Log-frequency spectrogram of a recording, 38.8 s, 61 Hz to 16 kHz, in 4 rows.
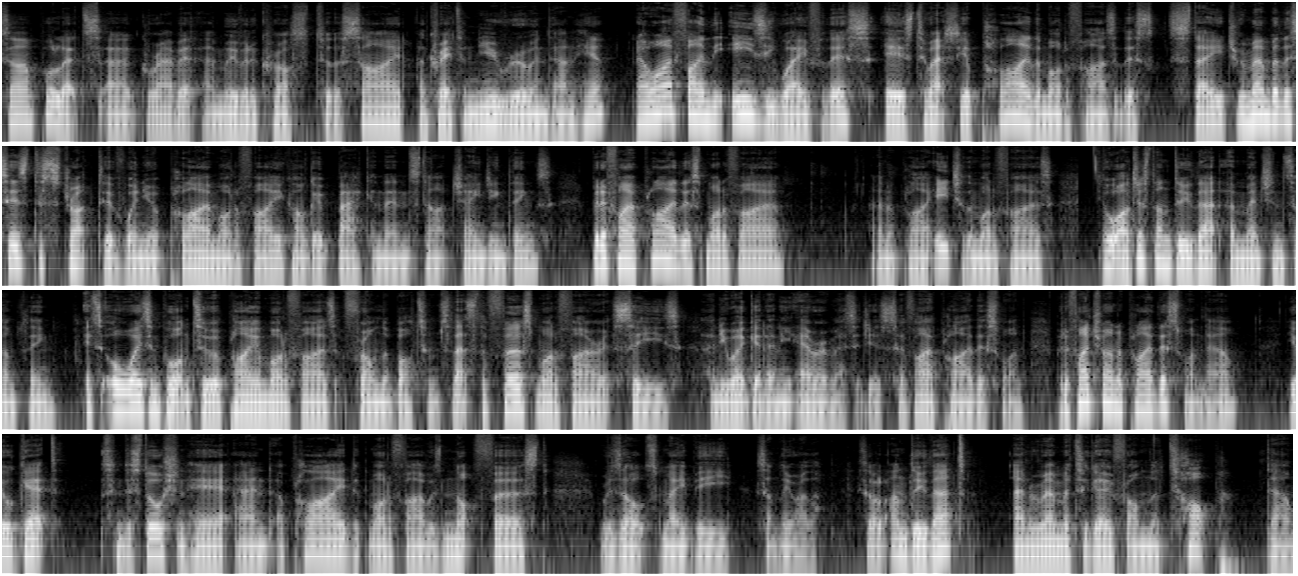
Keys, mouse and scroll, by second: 0.1 scroll up 1, 0.2-1.2 scroll down 2, 1.2 g, 2.9-4.6 shift+middle drag, 4.6 click, 7.5 click, 13.9 click, 14.5 click, 15.1 click, 15.6 click, 16.1 click, 16.6 click, 18.1 ctrl+z, 18.5 ctrl+z, 19.0 ctrl+z, 19.3 ctrl+z, 19.7 ctrl+z, 19.9 click, 20.7 click, 26.1 click, 27.3 click, 28.3 click, 35.9 ctrl+z, 36.6 click, 37.8 click, 38.4 click.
